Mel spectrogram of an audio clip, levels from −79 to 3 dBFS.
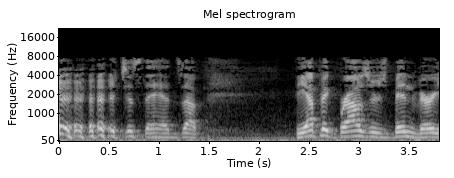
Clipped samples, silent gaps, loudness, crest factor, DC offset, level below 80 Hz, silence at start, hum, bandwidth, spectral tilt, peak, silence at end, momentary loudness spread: under 0.1%; none; -18 LUFS; 16 dB; under 0.1%; -36 dBFS; 0 s; none; 8 kHz; -2.5 dB/octave; -2 dBFS; 0 s; 13 LU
